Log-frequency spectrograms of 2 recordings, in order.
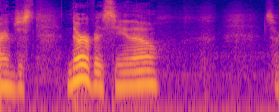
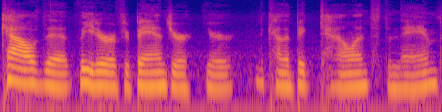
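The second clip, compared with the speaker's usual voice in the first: normal talking voice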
